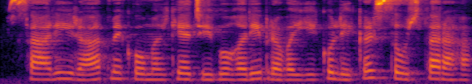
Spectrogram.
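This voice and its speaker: A woman narrating a scripted first-person moral story in a steady, measured reading. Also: medium pitch.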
